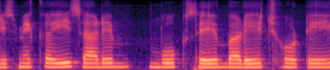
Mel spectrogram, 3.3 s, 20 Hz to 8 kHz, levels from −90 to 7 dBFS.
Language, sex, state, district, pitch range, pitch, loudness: Hindi, male, Delhi, New Delhi, 160-170 Hz, 165 Hz, -14 LUFS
